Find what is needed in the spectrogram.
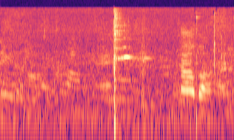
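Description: A tee-ball bat striking once, a little over a second in: a single sharp clink with a brief metallic ring.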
